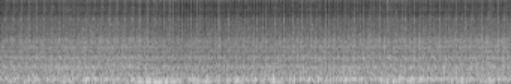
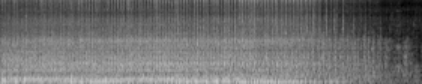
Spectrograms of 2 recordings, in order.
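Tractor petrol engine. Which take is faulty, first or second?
second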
